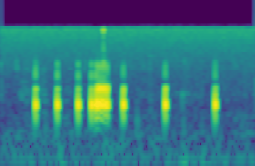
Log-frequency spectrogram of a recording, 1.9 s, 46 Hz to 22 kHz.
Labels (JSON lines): {"label": "biophony, knock croak", "recorder": "SoundTrap 300"}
